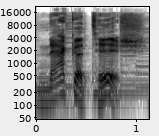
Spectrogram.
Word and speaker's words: Natchitoches: Natchitoches is pronounced NACHITOCHES.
